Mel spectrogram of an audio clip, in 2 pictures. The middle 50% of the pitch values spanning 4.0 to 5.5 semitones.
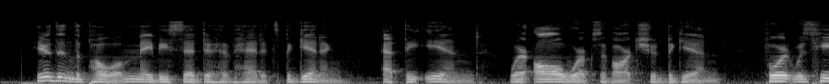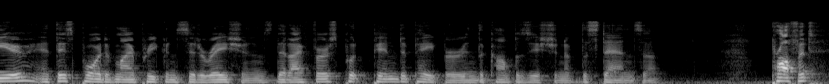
Yes: average, 4.3 semitones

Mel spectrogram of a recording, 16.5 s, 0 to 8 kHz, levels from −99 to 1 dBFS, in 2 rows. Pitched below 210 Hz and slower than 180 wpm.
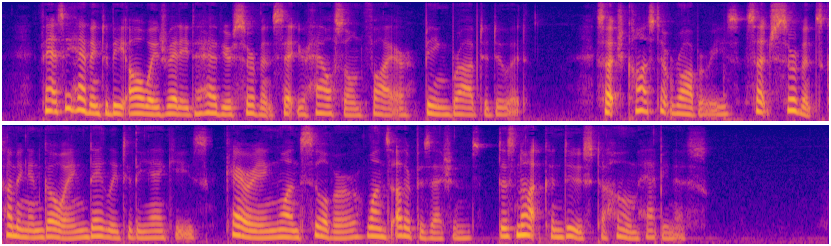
Yes: medium, 185 Hz; average, 160 wpm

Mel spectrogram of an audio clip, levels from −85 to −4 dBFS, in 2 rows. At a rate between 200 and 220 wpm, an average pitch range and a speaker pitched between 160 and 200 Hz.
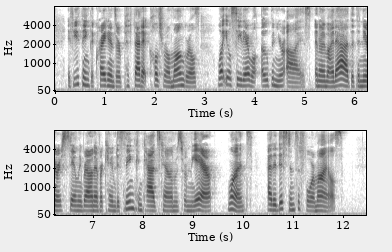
Yes: fast, 205 wpm; average, 3.5 semitones; medium, 185 Hz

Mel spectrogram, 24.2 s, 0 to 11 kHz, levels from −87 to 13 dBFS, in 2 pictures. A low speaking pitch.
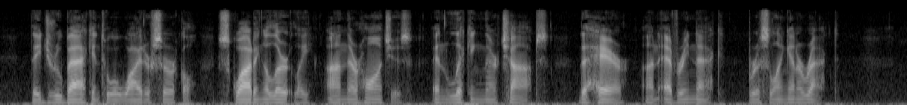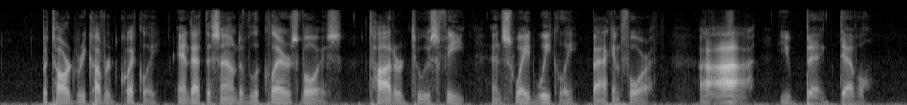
Yes: low, 100 Hz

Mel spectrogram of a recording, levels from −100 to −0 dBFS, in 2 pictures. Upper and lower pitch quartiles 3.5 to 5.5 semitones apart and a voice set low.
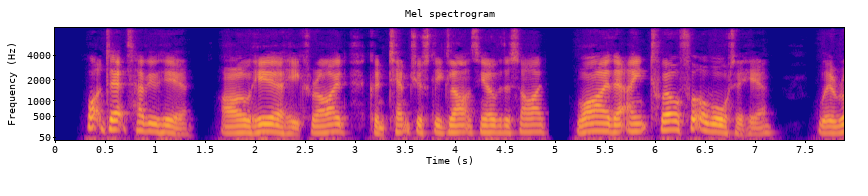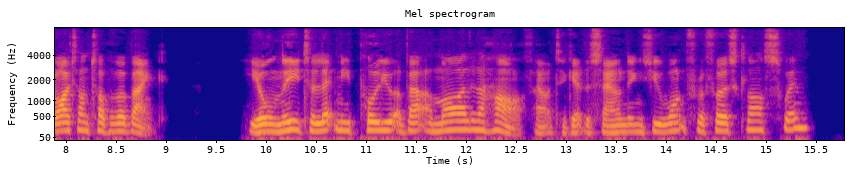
No: average, 4.0 semitones; medium, 155 Hz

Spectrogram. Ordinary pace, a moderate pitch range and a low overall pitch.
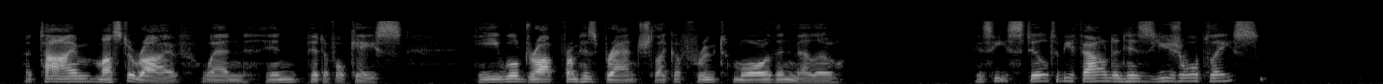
No: slow, 130 wpm; average, 4.7 semitones; low, 115 Hz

